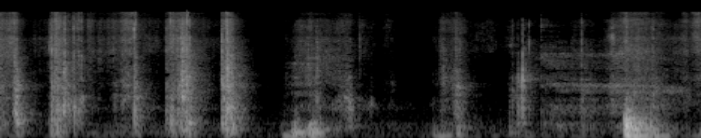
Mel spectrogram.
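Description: Playing cards flick and slap together as they are shuffled.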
